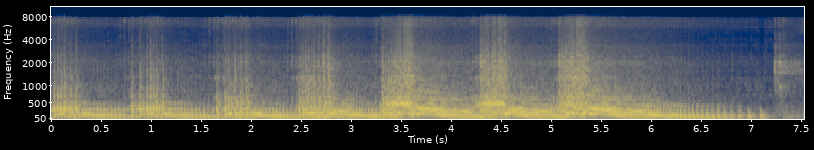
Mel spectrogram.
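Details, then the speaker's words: Carburetted motorcycle with vacuum fuel tap at idle: surging, stumbling rough beat, carburettor sucking air; runs fine when throttled; rich mixture, wasting fuel, fouling plugs, fuel smoke from exhaust, persists after carburettor cleaning, ignition and electrics fine. "Nah jadi kendalanya seperti itu bisa kita dengar dari suara karburatornya nyedot udara kayak gitu ya ini boros banget ya teman-teman"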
